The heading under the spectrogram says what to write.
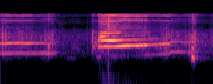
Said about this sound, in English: What was that? It sounded like a cat. It came from that wine vat.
